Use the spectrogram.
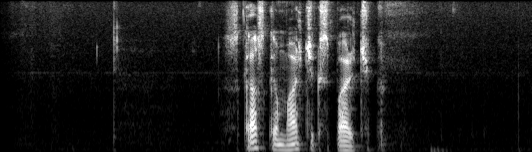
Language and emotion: Russian, neutral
